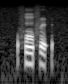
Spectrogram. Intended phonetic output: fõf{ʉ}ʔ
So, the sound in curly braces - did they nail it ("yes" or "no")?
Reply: no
